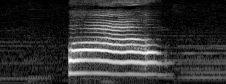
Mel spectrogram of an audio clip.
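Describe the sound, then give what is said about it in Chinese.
A single loud meow from a white cat near a teahouse entrance at night. It is a clear, tonal cry lasting under a second that drops slightly in pitch at the end, over a faint low hum. “暗处突然传出一声猫叫”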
